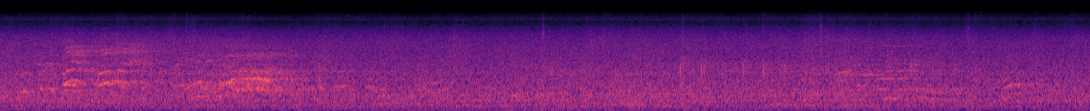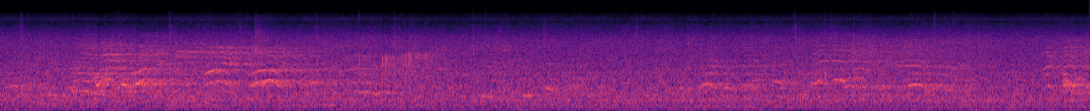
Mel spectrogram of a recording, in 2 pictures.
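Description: Swimmers splash and churn the water steadily.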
